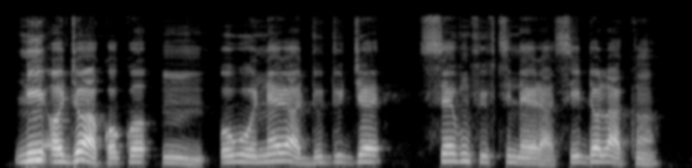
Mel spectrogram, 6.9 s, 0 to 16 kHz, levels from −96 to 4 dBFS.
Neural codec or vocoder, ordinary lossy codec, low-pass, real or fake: none; none; 10.8 kHz; real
